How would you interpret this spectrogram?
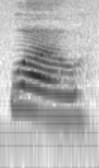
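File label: "woe", American English; pronunciations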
